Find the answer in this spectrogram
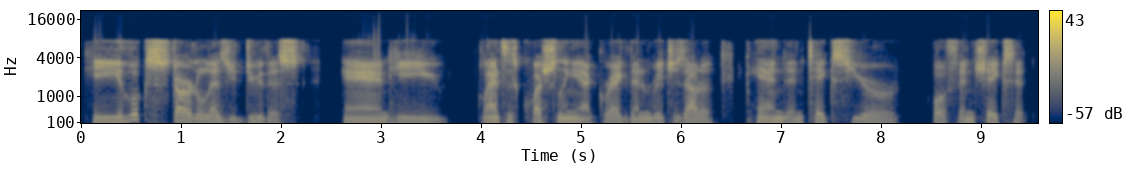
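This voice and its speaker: A man's voice: medium pitch, fairly even intonation, slow pace, dry recording, muffled recording. Hesitant male game master narrating. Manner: hesitant with many fillers.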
